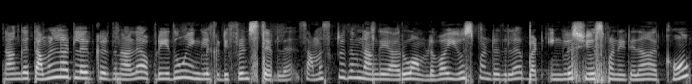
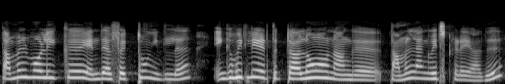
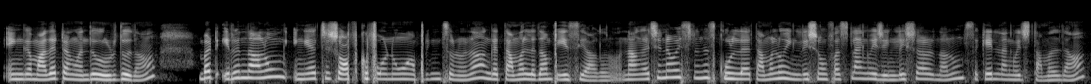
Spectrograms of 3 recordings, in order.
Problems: none marked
